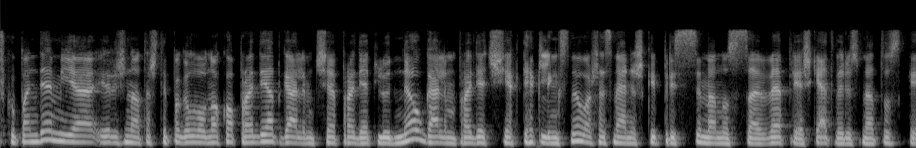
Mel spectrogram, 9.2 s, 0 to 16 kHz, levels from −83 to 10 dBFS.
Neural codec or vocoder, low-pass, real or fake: none; 7.2 kHz; real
